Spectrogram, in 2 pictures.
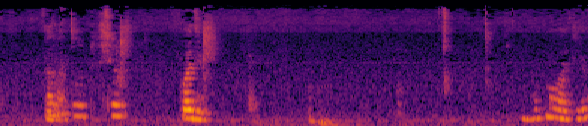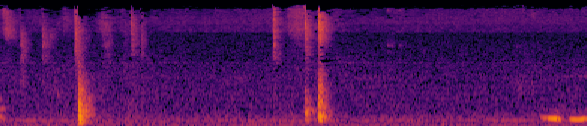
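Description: A woman speaks calmly and gently nearby.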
